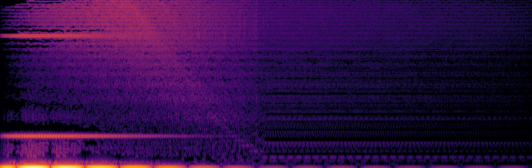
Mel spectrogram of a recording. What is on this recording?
Not that is was that important after all considering the fact that the patch itself has a grainy character in the higher frequencies... No compressing, equalizing whatsoever involved, the panning is pretty wide tho, with left and right sounding rather different, but in stereo it still feels pretty balanced i think.
space, bass, synthetic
